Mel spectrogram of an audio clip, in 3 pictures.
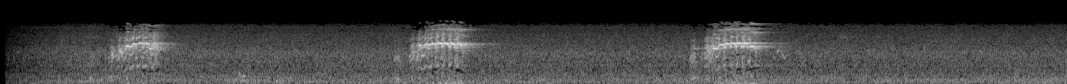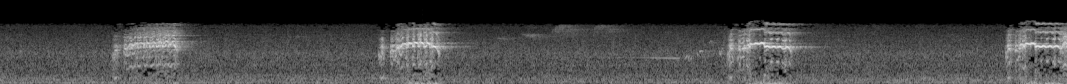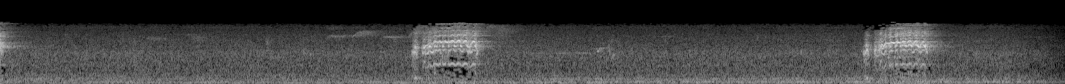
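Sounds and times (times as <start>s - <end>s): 
Okinawa rail calling: 0.9s - 1.9s, 3.9s - 5.0s, 6.8s - 8.6s, 11.8s - 12.7s, 14.4s - 19.0s, 20.7s - 21.7s, 22.7s - 28.2s, 29.2s - 31.0s.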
